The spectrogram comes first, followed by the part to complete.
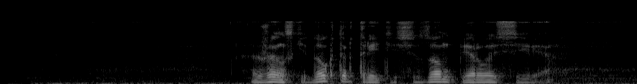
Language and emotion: Russian, neutral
